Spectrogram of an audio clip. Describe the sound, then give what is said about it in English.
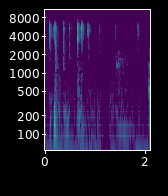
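Fingers type on a computer keyboard in a quick, irregular burst of sharp, light clicks, then a few scattered taps after a short pause, fairly quiet. “What are you typing?”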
